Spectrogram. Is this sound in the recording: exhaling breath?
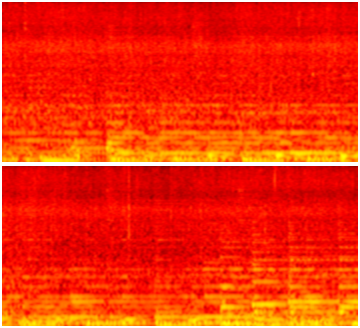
no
